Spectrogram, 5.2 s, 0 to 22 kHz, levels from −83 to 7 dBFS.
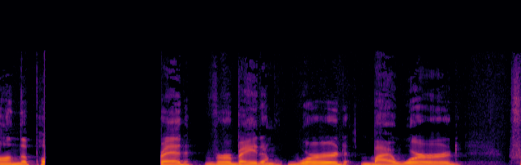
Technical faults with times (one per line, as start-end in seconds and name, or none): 0.44-1.61 audio dropout to silence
